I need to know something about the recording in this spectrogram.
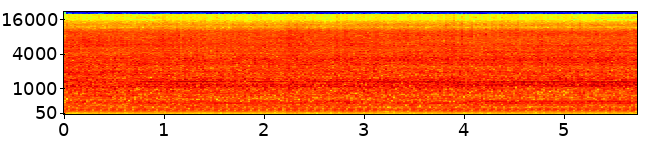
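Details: Craftsman snowblower after cleaning, lubricating the chains and readjusting the shift handle screws to fix missing 6th forward and slow reverse speeds, run through all speeds. Even, buzzy engine speed with no surging or rattling. Normal running, all six forward and both reverse speeds work.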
